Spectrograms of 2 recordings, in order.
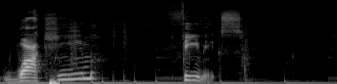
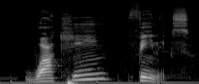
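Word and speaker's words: Joaquin Phoenix: on this man's name his name is pronounced wae Phoenix wae Phoenix let me say that again wae Phoenix dope actor and he's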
